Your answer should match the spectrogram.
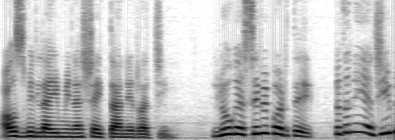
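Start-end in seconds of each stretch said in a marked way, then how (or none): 0.0-1.7 wrong rushed recitation. Shown as a demonstration. Teacher mocking a wrong way of reciting, quick mumble. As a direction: rattle it off carelessly. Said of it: "ऐसे भी नहीं आपको पढ़ना".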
